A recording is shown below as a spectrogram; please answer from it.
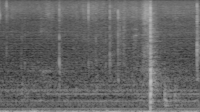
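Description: An oracle card laid down on the cloth-covered table, one sharp click about one and a half seconds in, over a faint steady hum.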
